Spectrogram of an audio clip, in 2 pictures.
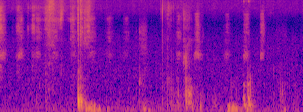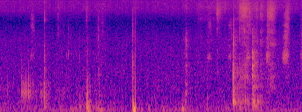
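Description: A black felt-tip marker held in the fingers rubs and strokes across a thin, flat printed paper coloring sheet lying on a desk mat while coloring. Quiet, soft scratchy strokes come in short bursts, with a few louder sharp taps and brief bright swishes among them.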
